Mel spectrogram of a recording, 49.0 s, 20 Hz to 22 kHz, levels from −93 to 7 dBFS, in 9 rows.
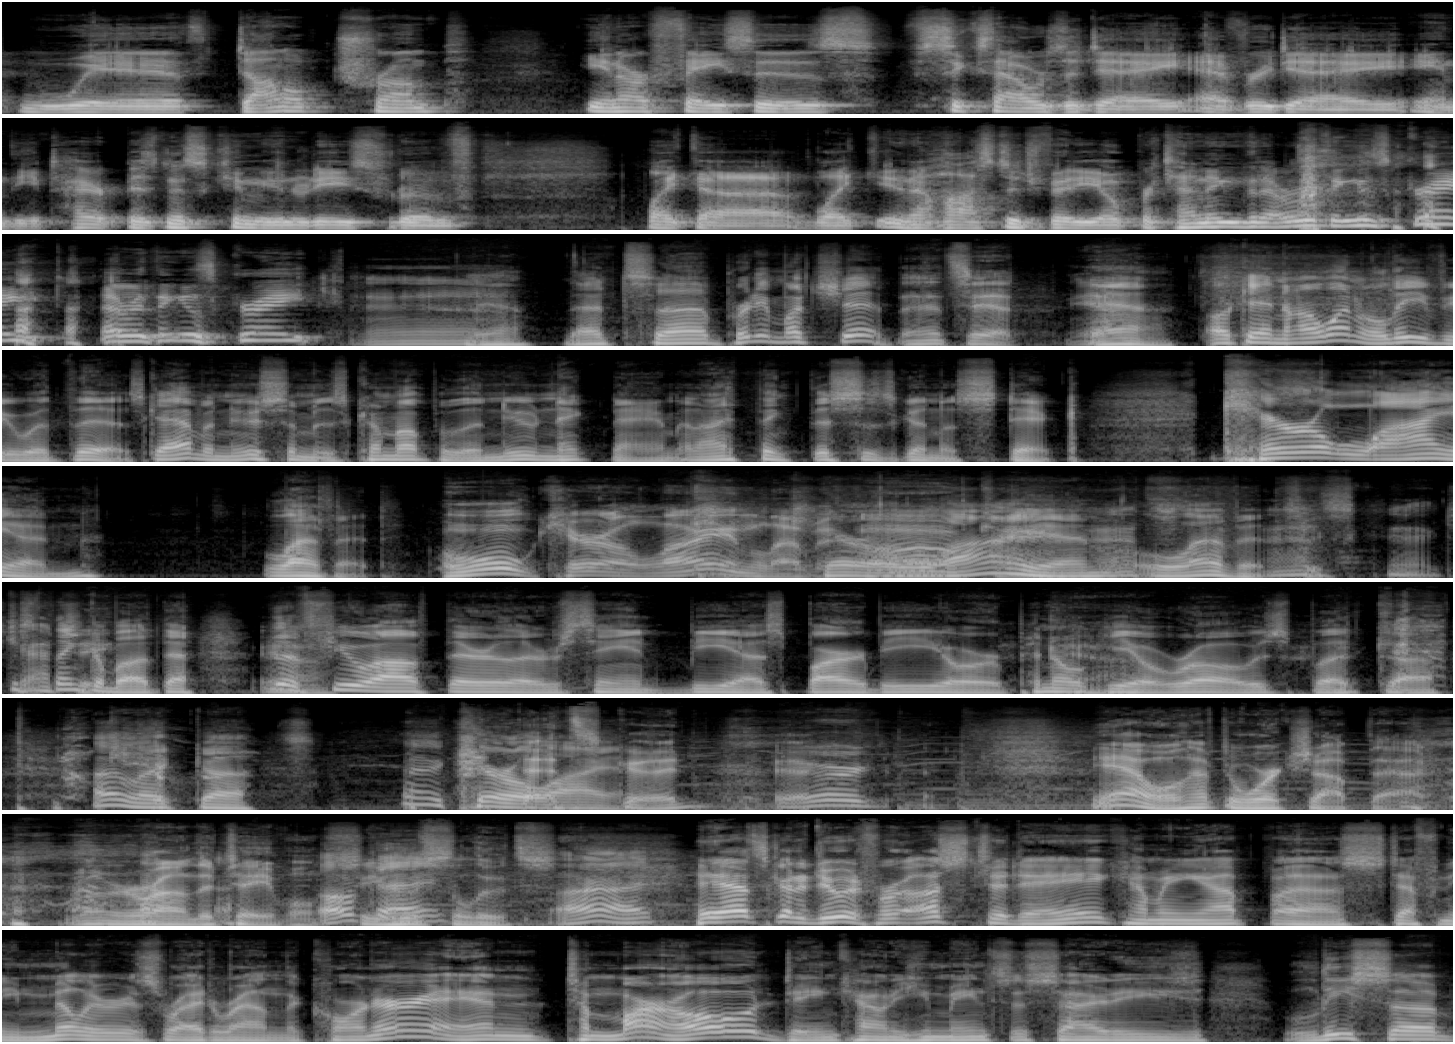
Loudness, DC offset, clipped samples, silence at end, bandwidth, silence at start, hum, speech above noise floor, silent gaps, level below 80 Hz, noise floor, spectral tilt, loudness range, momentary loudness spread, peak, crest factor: -23 LUFS; under 0.1%; under 0.1%; 0 s; 16 kHz; 0.05 s; none; 46 dB; none; -52 dBFS; -69 dBFS; -5 dB/octave; 5 LU; 10 LU; 0 dBFS; 22 dB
